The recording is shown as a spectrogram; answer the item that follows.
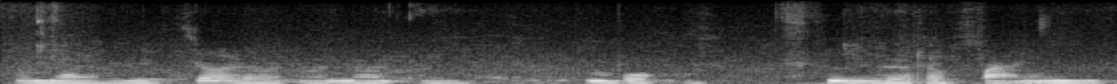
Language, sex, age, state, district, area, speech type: Odia, female, 18-30, Odisha, Nuapada, urban, spontaneous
